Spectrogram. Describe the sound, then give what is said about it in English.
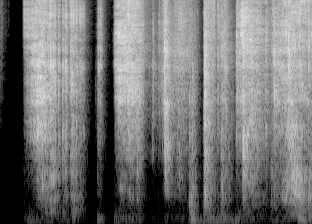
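An envelope being torn open makes a few loud, papery ripping bursts, separated by brief pauses, each rough tear rasping noisily before the next pull, with no voices. “I'm going to open the envelope here because this is, of course, about football.”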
